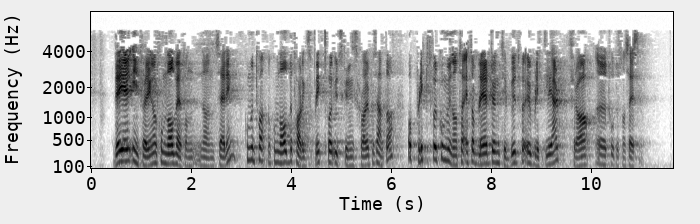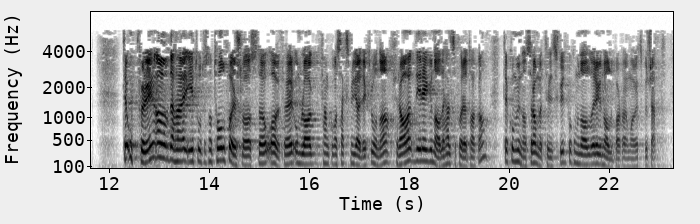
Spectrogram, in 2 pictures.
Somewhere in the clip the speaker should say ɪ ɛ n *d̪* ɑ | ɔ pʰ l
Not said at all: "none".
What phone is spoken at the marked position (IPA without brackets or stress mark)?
t̪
